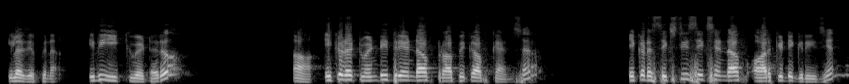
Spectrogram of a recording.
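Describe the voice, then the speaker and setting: Lively quizzing woman teacher. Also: medium pitch, poor audio. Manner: quizzing students with call-and-response questions; mixes English phrases into Telugu. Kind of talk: classroom lecture for exam prep.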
